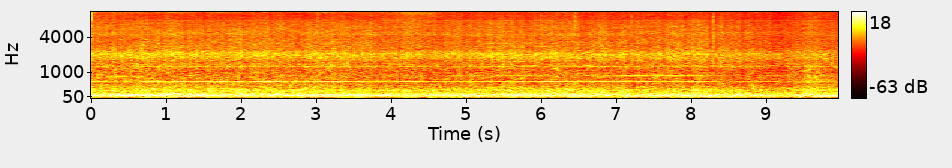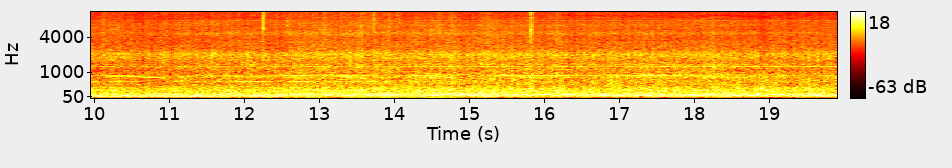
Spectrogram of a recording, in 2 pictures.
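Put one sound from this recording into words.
A jet airliner's engines roar loudly from inside the cabin during takeoff.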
